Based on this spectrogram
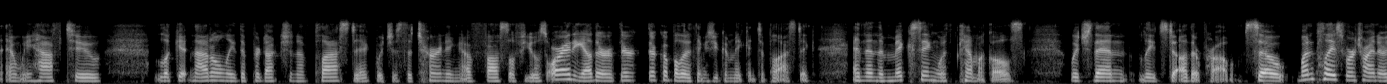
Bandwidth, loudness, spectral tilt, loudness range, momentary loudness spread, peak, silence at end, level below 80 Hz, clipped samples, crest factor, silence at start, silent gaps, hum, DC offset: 8.8 kHz; -23 LUFS; -3.5 dB/octave; 4 LU; 11 LU; -6 dBFS; 0 s; -68 dBFS; under 0.1%; 18 dB; 0 s; none; none; under 0.1%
